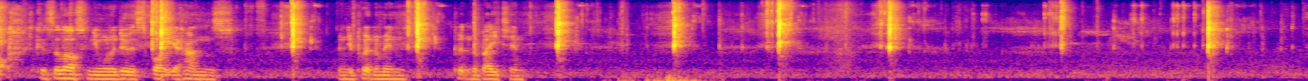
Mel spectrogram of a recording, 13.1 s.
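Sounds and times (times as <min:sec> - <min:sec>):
hand cutters snipping: 0:01.4 - 0:01.9, 0:02.8 - 0:03.2, 0:04.1 - 0:04.9, 0:05.5 - 0:08.1, 0:08.8 - 0:09.2.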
